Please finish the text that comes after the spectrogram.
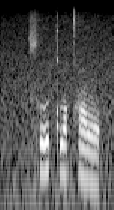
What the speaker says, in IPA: t͡sʰ ʊ ǃ u qʰ œ

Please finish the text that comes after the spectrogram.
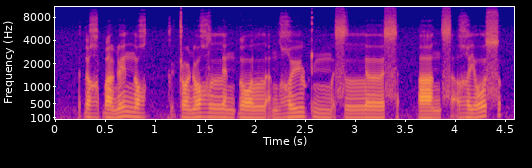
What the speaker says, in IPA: ɗ ə ʁ ɓ a ɳ ɪ n o ʁ kː ə̰ ʈ ɔ ɳ o ʁ lː ɛ n ɗ ɔ lː a̰ n ʁ yː ʈ mː ə̰ s lː əː s | a n s a̰ ʁ j o s

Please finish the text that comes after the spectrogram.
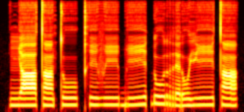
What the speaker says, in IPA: ɲ aː˨ t ã˨ t uː˨ kʰ i˨ v iː˨ b iː˨˦ ɗ u˦ r ɪ˨ ɾ u˨ j iː˨ t ã˨

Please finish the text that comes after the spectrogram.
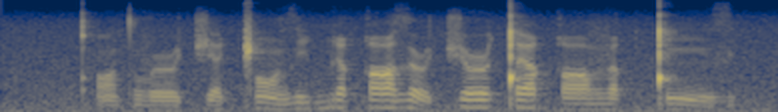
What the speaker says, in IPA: qʼ ɔ̃˨ t v ə˞˨ t͡ʃ ɛ˨ ǁ ɔ̃˦˨ z i˦ b i˦ q ɑ˦ z ə˞˨ t͡ʃ ə˞˦ ǃ ɛ˦ q ɑ˦ v ɪ˦ q ǃ ĩ˦˨ z

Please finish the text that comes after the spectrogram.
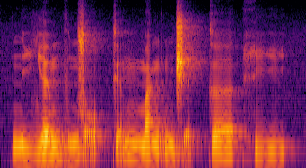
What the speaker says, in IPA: n i ʎ ɛ m b u n z ɔ̰ kː ɛ̰ mː a ŋ ɛ̰ n d͡ʒ ɛ̰ kː ɜ | h i

